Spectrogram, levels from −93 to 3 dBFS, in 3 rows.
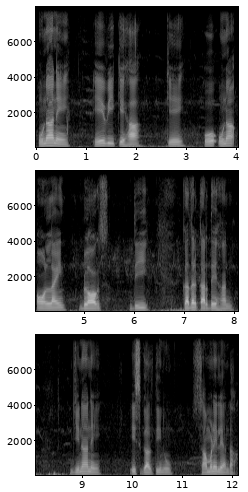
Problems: constant background noise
